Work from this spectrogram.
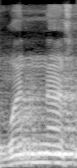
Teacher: واو کو نون سے ملائیں گے، ادغام شمسی ہے. نا میں نون کو لمبا کریں گے اور سین ساکن پہ ہمس ہوگا.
